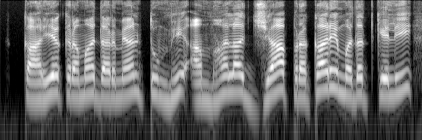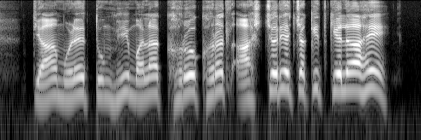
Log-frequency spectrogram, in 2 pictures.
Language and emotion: Marathi, surprised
